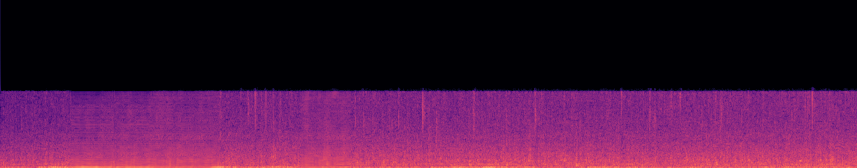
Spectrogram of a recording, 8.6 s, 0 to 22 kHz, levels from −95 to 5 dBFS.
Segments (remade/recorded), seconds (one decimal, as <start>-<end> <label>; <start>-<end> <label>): 0.0-0.7 recorded; 0.7-2.2 remade; 2.2-3.0 recorded; 3.0-3.5 remade; 3.5-8.6 recorded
